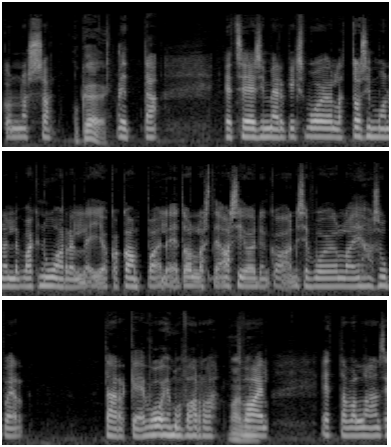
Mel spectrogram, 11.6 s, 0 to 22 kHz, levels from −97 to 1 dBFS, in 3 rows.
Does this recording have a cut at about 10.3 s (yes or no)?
yes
